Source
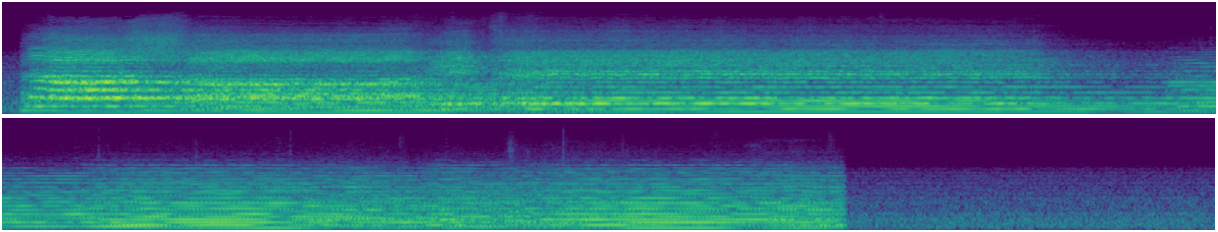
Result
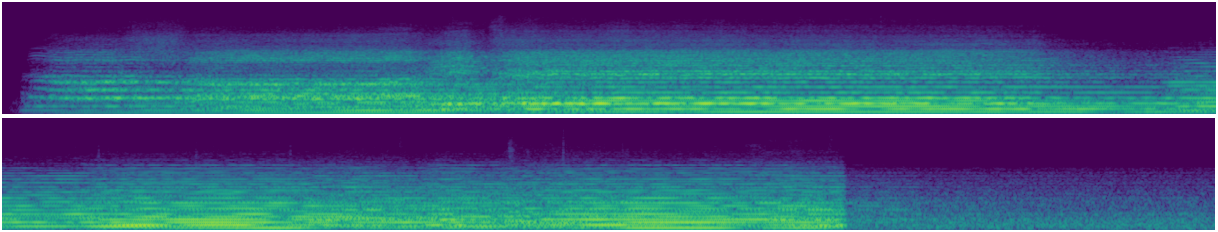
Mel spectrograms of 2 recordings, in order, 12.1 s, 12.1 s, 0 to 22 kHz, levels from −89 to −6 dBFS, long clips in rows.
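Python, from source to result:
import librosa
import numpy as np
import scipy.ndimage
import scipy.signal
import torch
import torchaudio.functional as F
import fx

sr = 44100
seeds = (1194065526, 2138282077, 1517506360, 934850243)

p1 = fx.fade_in_head(x, sr, length_s=3.08)
p2 = fx.tilt_eq(p1, sr, slope=-2.0)
y = p2 + fx.echo_banded(p2, sr, ms=381, feedback_pct=47, hz=1100.0, wet_db=-18.0, dry=0)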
